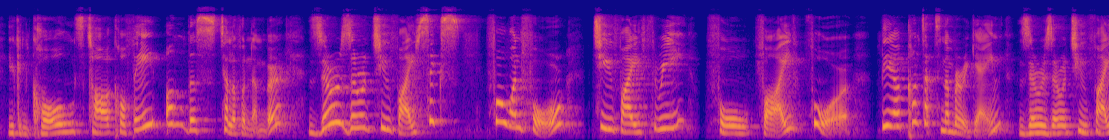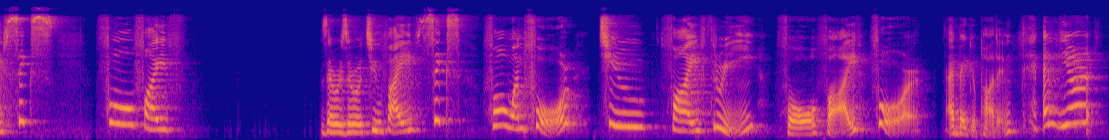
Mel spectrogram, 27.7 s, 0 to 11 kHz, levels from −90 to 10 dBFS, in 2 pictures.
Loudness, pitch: -20 LUFS, 285 Hz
